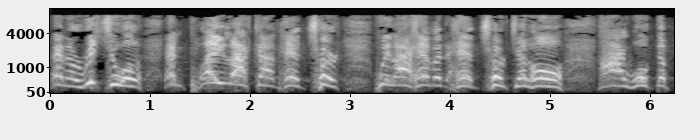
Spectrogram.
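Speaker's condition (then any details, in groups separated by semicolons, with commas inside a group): No condition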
